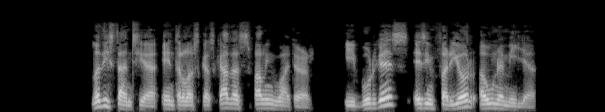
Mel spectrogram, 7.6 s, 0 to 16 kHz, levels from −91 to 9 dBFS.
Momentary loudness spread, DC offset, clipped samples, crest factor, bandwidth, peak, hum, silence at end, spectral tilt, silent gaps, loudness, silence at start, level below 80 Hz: 10 LU; under 0.1%; under 0.1%; 16 dB; 7.4 kHz; -2 dBFS; none; 0.9 s; -6.5 dB/octave; 3.94-4.30 s; -18 LUFS; 1.15 s; -64 dBFS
